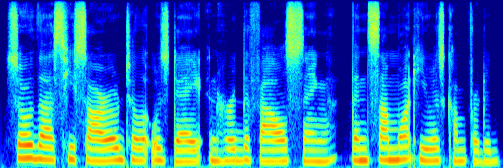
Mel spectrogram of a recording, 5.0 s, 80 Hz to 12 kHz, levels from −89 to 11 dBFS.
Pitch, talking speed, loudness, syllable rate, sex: 190 Hz, 215 wpm, -18 LUFS, 5.1 syllables/s, female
